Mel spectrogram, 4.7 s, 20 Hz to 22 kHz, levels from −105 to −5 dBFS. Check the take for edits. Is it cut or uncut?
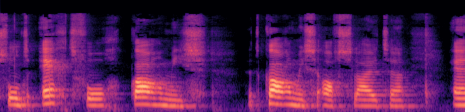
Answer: uncut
